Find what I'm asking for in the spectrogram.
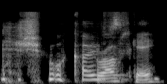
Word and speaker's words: Swarovski: Swarovski.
